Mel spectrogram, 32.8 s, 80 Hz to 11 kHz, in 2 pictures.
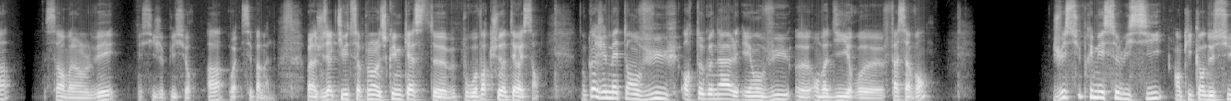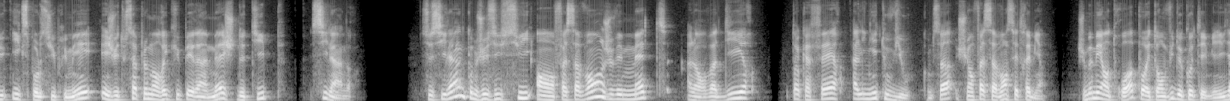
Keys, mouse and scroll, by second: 2.5 a, 4.7-6.7 middle drag, 6.7 KP_1, 8.8 KP_5, 13.6 Tab, 14.3 Tab, 16.0-17.6 right drag, 16.0 x, 17.8 shift+a, 26.6-27.7 middle drag, 27.7 click.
